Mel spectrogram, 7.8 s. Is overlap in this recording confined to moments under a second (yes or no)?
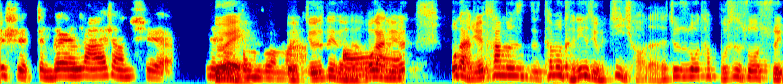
no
